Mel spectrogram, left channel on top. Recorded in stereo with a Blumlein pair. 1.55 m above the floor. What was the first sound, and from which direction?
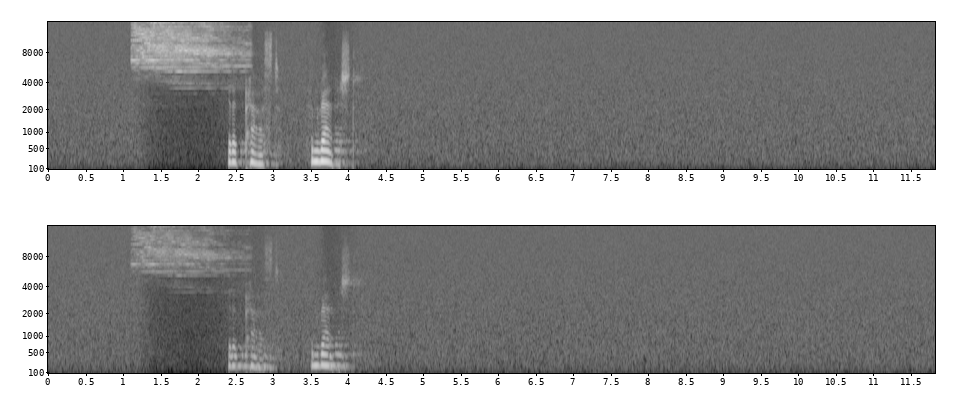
A chime, 30° left.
